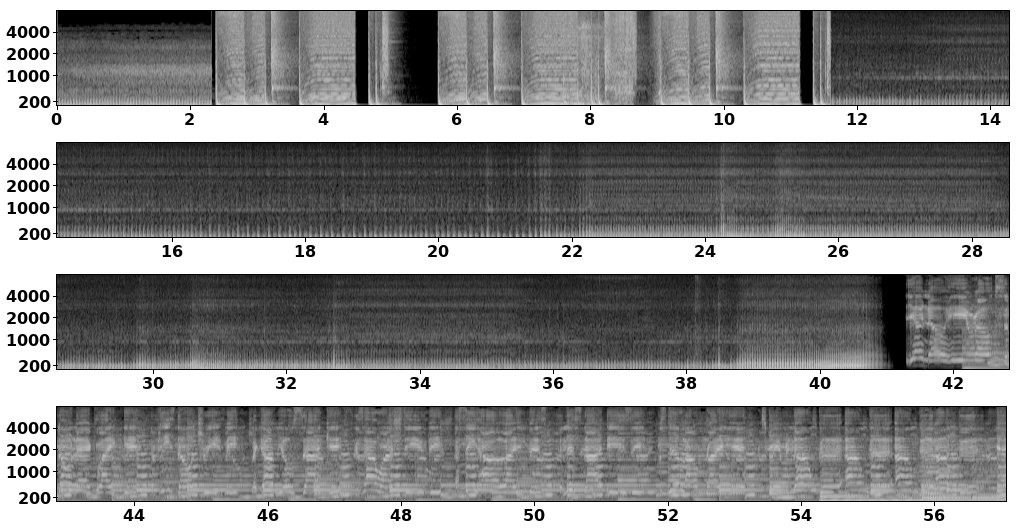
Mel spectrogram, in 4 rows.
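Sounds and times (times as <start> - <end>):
motorcycle engine idling and revving: 0.0 - 41.1, 52.2 - 57.0.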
